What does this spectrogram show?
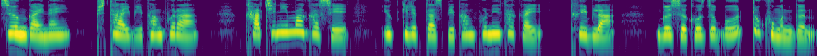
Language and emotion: Bodo, sad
